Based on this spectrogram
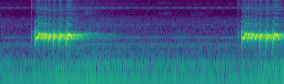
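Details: Rolling, trilled cooing of a zebra dove, sung as a lure to prompt other doves to answer: a burst of quick pulsed notes that fades out, then a long pause before a second burst begins.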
